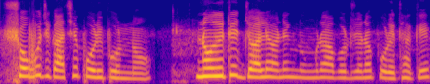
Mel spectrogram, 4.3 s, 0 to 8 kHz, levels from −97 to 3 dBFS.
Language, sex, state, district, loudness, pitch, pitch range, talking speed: Bengali, female, West Bengal, Purulia, -16 LUFS, 250 Hz, 230-280 Hz, 140 wpm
